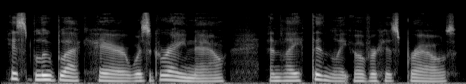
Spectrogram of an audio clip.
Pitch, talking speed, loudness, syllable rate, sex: 170 Hz, 165 wpm, -19 LUFS, 3.8 syllables/s, female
